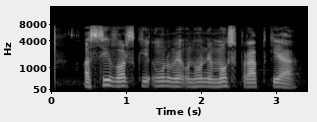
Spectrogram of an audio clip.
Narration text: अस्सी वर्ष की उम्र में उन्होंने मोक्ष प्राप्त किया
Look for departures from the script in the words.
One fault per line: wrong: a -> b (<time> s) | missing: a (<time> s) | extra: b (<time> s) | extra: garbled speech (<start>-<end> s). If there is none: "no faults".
no faults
